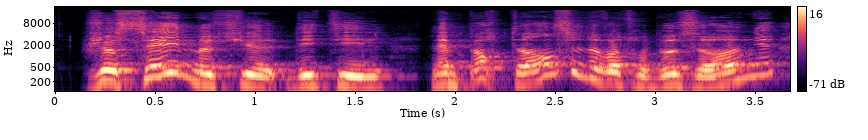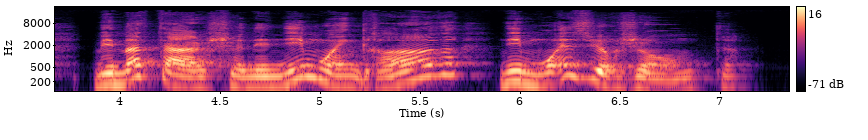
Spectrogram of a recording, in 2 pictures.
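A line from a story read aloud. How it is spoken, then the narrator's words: Cold, offended. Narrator (French): Offensé, le juge d'instruction froidement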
